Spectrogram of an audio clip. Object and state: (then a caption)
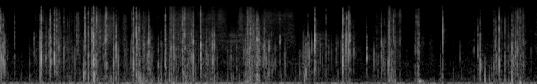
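Soft plastic wet-wipes pack. A pink soft plastic wet-wipe pouch is tapped and scratched with long nails. The result is a dense run of quick, dry crinkles and sharp clicks, bright and high with almost no ring after each touch.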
